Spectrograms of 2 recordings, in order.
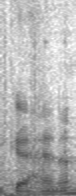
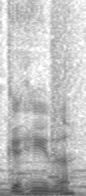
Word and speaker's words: Gehenna: I best pronounce it correctly, since it was actually voice acted to be Gehenna, as opposed to Gehenna.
